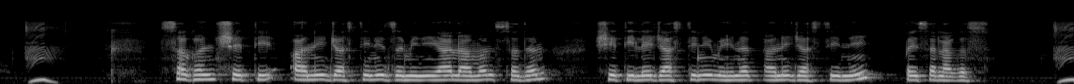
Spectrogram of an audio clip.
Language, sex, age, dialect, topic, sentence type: Marathi, female, 31-35, Northern Konkan, agriculture, statement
